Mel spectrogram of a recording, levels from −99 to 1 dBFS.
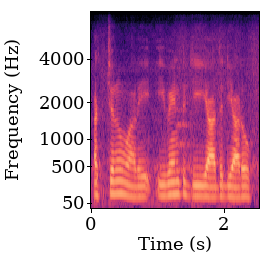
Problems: constant background noise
